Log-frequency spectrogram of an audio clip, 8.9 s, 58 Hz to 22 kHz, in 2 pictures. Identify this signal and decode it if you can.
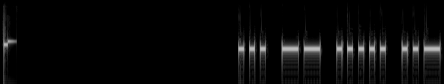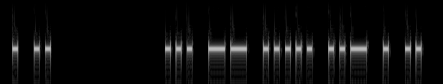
Morse code, heard as a keyed tone, about 22 wpm, 700 Hz. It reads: SM5UEI SM5UEI
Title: DXCC-100 Call Signs - 6 Characters - Repeated 2x - 22wpm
